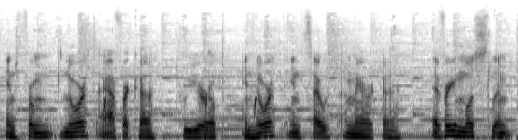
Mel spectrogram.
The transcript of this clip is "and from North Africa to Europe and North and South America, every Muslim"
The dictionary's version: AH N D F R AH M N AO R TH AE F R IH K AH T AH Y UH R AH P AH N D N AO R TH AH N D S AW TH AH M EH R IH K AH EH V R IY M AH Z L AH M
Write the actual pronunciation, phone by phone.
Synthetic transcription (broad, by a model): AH N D F R AH M N AO R TH AE F R IH K AH T AH Y UH R AH P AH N N AO R TH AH N S AW TH AH M EH R IH K AH EH V R IY M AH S L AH M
